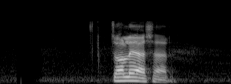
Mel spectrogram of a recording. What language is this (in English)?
Bangla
